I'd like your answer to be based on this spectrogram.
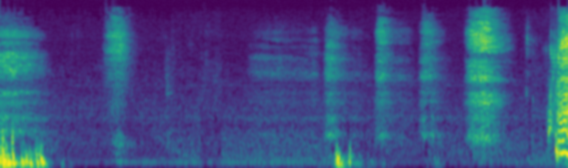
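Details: Male's late-night sneezing fit at bedtime: short nasal bursts and sniffs with quick breaths between, ending in an abrupt sneeze-like burst; sneezing with snorting.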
